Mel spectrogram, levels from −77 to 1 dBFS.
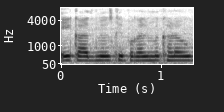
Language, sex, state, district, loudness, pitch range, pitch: Hindi, female, Uttar Pradesh, Shamli, -12 LUFS, 215-220 Hz, 220 Hz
